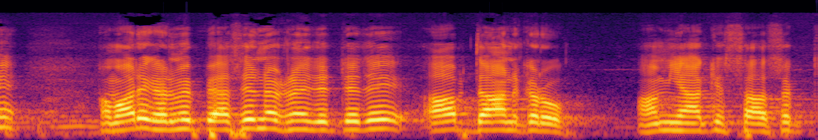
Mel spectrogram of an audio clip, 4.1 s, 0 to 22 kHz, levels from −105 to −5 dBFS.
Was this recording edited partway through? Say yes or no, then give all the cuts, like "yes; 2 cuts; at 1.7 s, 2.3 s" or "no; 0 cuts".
yes; 1 cut; at 3.0 s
